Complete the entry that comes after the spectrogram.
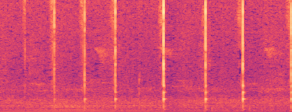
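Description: A thrown clay pot that has hardened by air drying only, not fired, is flicked seven times. Each flick gives a short, dull tick that dies away almost at once, over a faint steady low hum. The unfired pot sounds very dull.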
